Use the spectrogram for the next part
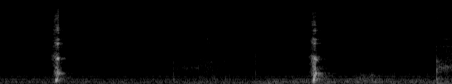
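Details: Self-recorded intractable hiccups with belching, choking spasms and developing achalasia since December 2015, now 12-hour episodes up to 7 days a week: two sharp, sudden hiccups about 2.5 seconds apart against quiet room noise.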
